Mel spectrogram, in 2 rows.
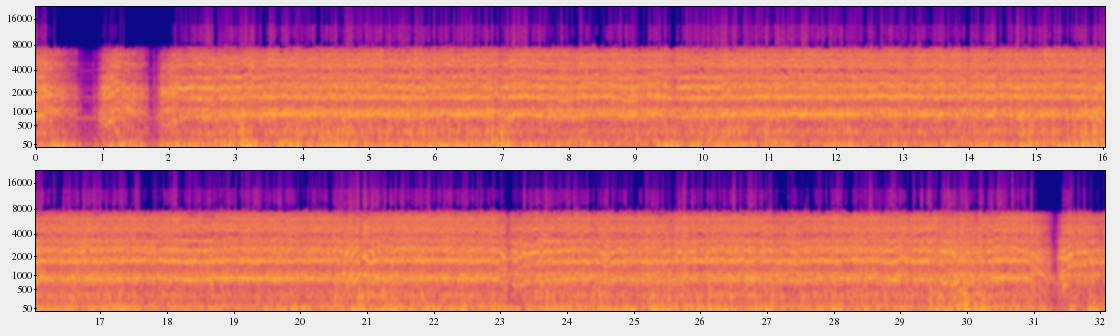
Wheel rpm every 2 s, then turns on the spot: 70, 210, 220, 230, 220, 230, 230, 230, 230, 230, 240, 220, 220, 230, 230, 190.
none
